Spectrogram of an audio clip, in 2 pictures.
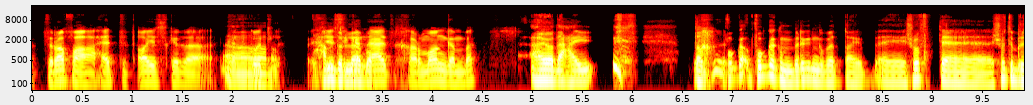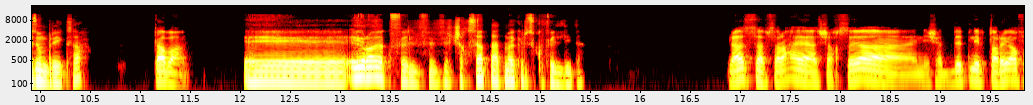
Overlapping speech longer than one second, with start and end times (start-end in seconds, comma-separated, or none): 1.9-3.5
